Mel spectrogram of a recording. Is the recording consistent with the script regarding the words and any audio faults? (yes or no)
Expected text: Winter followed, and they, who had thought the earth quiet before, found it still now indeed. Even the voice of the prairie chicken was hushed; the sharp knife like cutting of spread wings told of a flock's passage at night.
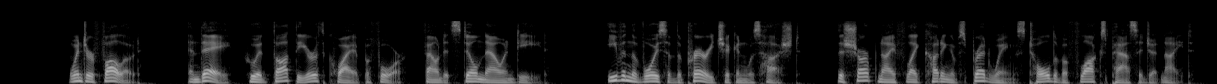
yes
